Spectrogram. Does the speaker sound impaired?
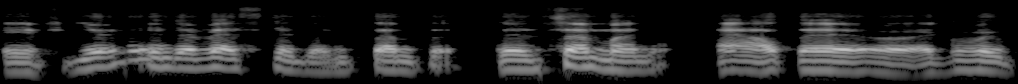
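Yes: speech impediment; speech impediment since childhood, weaker-looking muscles in childhood, cerebral palsy considered but did not fit; pretty good speaker when comfortable, drama club and debate team experience.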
